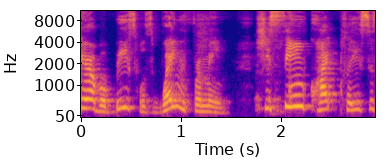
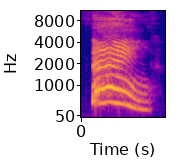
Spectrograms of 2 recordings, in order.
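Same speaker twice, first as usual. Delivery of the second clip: high, loud call after him; a child calls after her runaway pet, high and loud; 11 semitones higher, 5 dB louder than usual. Acted. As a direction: shout his name as he runs off. Calling after the runaway beast.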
